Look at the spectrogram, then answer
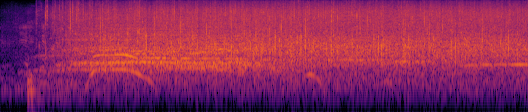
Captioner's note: audience applauding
